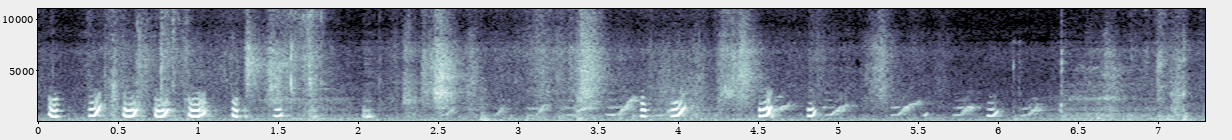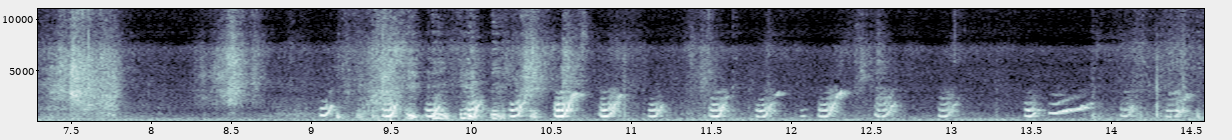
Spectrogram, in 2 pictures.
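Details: Guinea pig boars calling in anticipation of food, a rapid series of short rising squeaky whistles in bursts, repeated many times with brief pauses, over a low steady background hum.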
